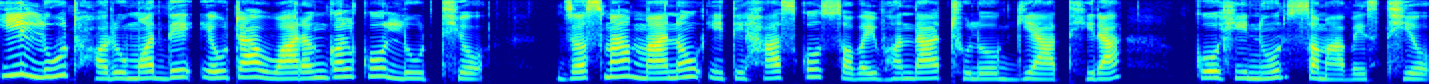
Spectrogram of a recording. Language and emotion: Nepali, neutral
